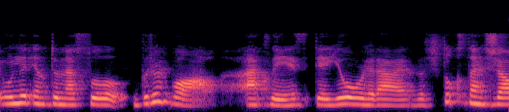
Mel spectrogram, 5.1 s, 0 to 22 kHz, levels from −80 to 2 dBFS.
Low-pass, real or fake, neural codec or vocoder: 7.2 kHz; fake; codec, 16 kHz, 0.5 kbps, FunCodec, trained on LibriTTS, 25 frames a second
